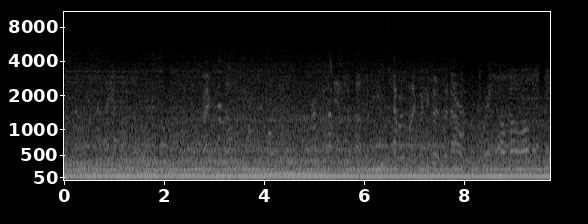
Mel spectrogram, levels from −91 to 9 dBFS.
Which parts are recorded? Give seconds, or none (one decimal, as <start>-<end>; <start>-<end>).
0.0-2.0; 7.3-9.7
